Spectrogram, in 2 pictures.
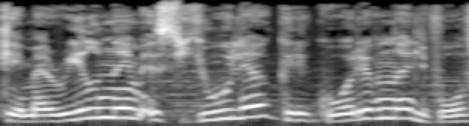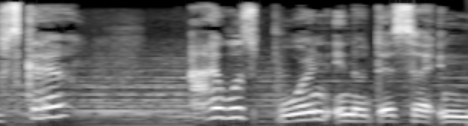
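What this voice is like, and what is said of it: Usual voice. Nothing is said of it.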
